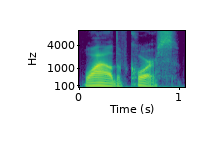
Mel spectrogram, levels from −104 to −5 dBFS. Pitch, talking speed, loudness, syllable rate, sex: 100 Hz, 170 wpm, -21 LUFS, 4.0 syllables/s, male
